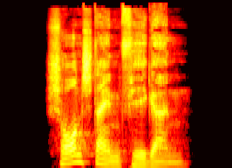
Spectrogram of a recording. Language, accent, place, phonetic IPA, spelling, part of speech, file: German, Germany, Berlin, [ˈʃɔʁnʃtaɪ̯nˌfeːɡɐn], Schornsteinfegern, noun, De-Schornsteinfegern.ogg
- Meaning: dative plural of Schornsteinfeger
